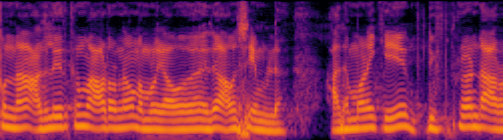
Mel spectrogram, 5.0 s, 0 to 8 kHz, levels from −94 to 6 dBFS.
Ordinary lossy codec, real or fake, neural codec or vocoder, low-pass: none; fake; codec, 16 kHz, 16 kbps, FunCodec, trained on Chinese and English, 50 frames a second; none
